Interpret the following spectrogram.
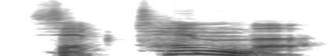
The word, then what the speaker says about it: September: word is september september the main stress is on the second syllable september we're now in the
